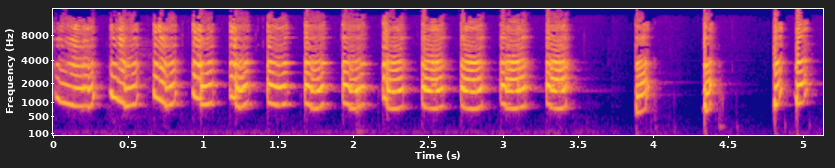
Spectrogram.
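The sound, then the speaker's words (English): A reed mouth call imitates a turkey: about a dozen loud, raspy yelps in a quick steady run, followed by a few sharp, scattered clucks, with no talking. “This is a mouth call.”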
